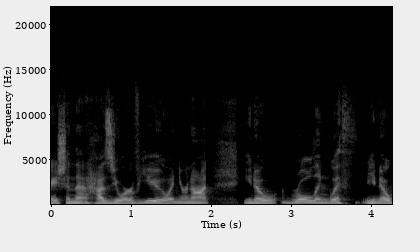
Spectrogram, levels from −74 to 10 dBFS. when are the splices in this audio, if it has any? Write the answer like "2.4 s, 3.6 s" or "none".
2.9 s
